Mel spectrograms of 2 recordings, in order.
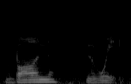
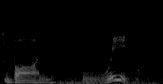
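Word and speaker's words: bonne nuit: So you would think good night is bon nuit, No. but it's bon oui, because they squish the two together.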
